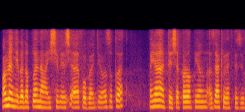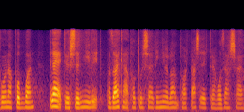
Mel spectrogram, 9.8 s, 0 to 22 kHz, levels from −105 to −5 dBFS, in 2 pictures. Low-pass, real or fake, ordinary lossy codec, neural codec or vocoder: 7.2 kHz; fake; none; codec, 16 kHz, 0.5 kbps, FunCodec, trained on Chinese and English, 25 frames a second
